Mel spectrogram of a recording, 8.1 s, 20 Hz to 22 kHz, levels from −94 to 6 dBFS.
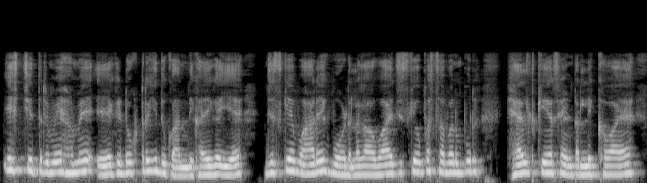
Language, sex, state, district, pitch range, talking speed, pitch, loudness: Hindi, male, Uttar Pradesh, Saharanpur, 155-195 Hz, 200 wpm, 175 Hz, -14 LUFS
